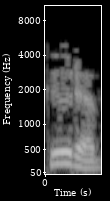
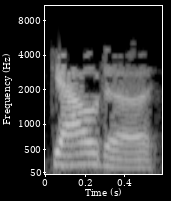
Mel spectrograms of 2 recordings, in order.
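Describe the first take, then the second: First: It is said the usual American English way. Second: It is said closer to the original Dutch. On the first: "We don't say it that way. We say Gouda" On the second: "Gouda is the closest to the actual pronunciation"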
